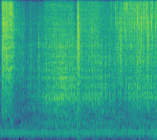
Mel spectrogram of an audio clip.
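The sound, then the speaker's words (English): A voting machine prints a long paper receipt tape of candidate vote totals at the end of election night, a steady buzzing mechanical whir over a low hum, with one brief click partway through. “At the end of election night, the machine spits out a paper receipt showing the total votes recorded for each candidate.”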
